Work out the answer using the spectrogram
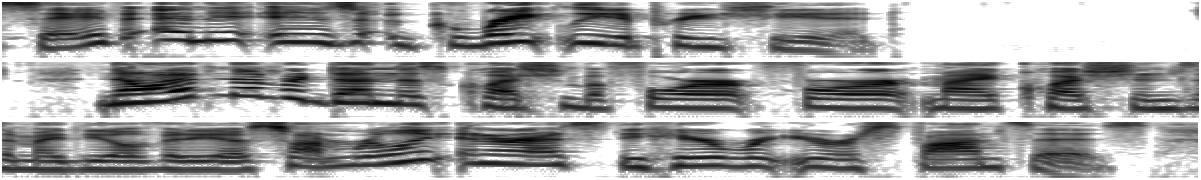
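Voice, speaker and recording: A woman with a high, fairly bright voice runs a couponing channel and chats her way through the deals even though she's losing her voice. Bubbly and talkative, she lists items and their prices in an upbeat, scripted rundown.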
